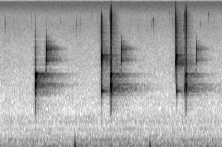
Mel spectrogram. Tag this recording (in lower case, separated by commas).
water, domestic sounds, sink (filling or washing), liquid, faucet, drip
